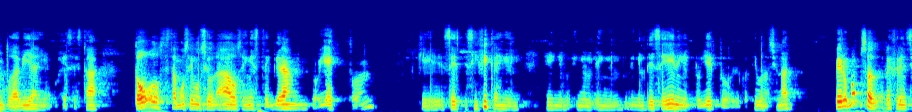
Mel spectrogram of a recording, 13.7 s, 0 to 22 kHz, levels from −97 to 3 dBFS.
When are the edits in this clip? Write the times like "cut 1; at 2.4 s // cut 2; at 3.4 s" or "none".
none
